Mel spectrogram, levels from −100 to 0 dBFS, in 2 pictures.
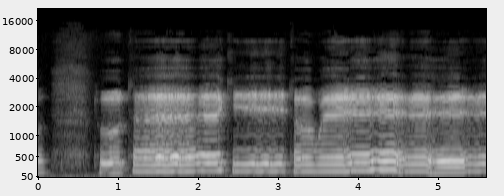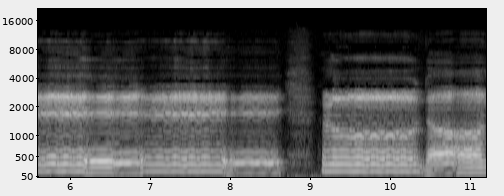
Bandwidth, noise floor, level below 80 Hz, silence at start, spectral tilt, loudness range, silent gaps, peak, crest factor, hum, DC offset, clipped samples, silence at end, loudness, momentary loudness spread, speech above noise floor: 11 kHz; -58 dBFS; -70 dBFS; 0 s; -6.5 dB/octave; 5 LU; none; -12 dBFS; 16 dB; none; under 0.1%; under 0.1%; 0 s; -28 LUFS; 10 LU; 30 dB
